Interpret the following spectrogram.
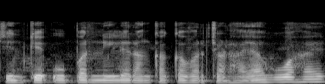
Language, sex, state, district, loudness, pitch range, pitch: Hindi, male, Jharkhand, Garhwa, -19 LUFS, 95-105 Hz, 95 Hz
